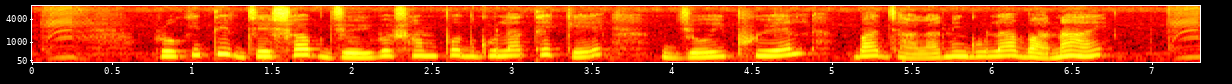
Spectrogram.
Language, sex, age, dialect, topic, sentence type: Bengali, female, 25-30, Western, agriculture, statement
